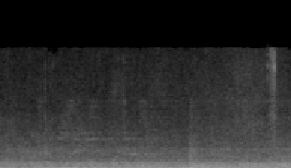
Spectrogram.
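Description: Steady low rumbling ambience with faint sustained tones underneath, part of an electronic mallsoft sound collage.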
